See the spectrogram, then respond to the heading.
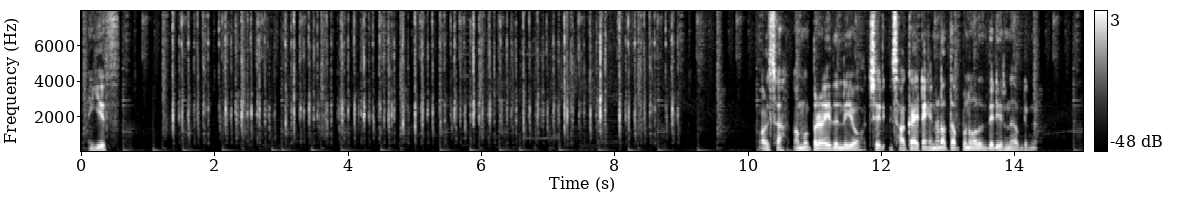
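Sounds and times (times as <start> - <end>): typing on computer keyboard: 1.4 - 9.0.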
